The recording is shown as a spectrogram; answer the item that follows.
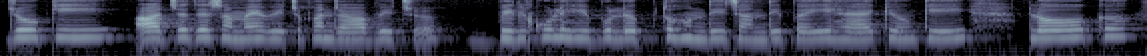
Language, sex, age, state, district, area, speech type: Punjabi, female, 18-30, Punjab, Pathankot, rural, spontaneous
